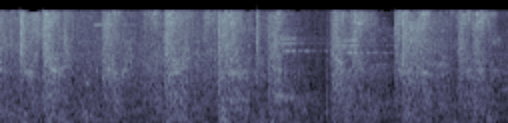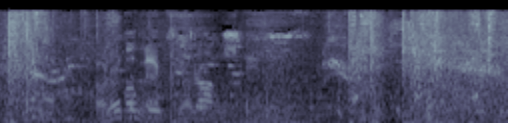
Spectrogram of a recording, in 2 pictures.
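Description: Weapons clash and hit in a fast game battle.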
